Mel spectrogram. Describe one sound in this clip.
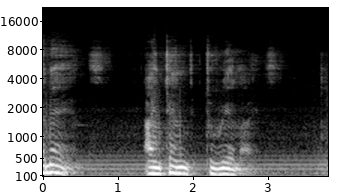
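An elderly man speaks slowly and firmly over a microphone.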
